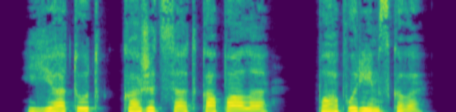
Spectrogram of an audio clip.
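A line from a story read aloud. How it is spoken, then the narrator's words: Uncertain reply. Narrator (Russian): неуверенно ответила Настя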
